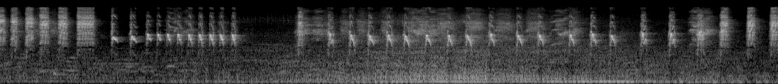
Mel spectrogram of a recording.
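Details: Master song of a greater green leafbird for bird contests: a rapid rattling run of high notes, a brief gap, then a long series of sharp chirps, with a soft low hum underneath.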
